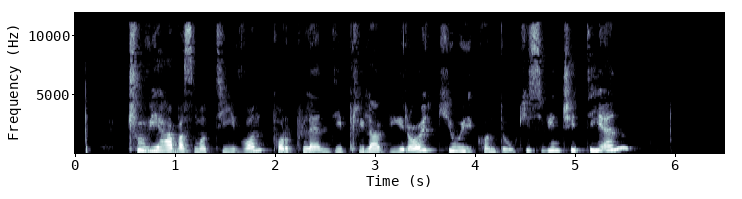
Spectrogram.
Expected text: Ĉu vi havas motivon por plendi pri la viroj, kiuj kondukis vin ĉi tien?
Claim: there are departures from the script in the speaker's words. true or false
false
